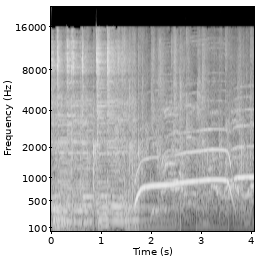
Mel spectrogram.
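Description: An acoustic guitar's last strummed chord rings out and fades in the first second and a half, under audience applause. About halfway through, a long high-pitched cheer rises and is held over the clapping.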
